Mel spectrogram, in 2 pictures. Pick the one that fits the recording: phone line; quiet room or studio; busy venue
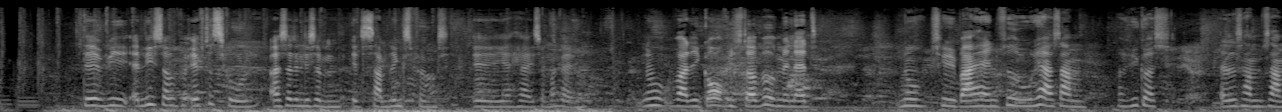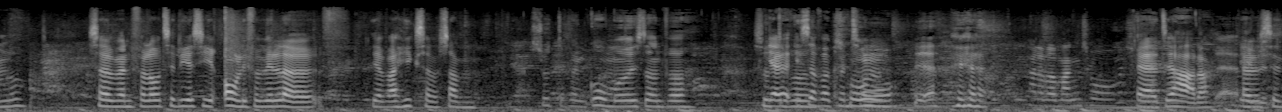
busy venue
